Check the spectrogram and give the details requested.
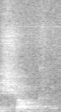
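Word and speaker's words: Chauk: son Juan Sara y shock si está bien pronunciado shock ch Exacto eh habría que preguntar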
